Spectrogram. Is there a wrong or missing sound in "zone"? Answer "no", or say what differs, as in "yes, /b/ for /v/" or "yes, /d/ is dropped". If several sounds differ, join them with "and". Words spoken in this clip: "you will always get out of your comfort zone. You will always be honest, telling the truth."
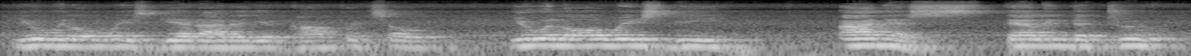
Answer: yes, /s/ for /z/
